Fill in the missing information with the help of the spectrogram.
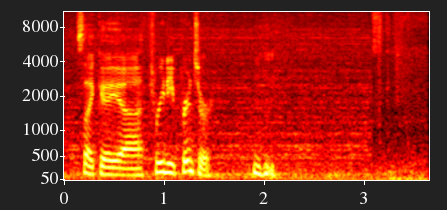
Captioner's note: small Chuckle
